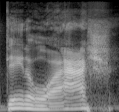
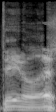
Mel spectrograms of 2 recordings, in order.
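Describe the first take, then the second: First: The surname is said to sound like 'lash'. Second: The surname is said not sounding like 'lash'. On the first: The speaker calls it right. "it's Dana Lash, according to Ben Shapiro" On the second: The speaker calls it wrong. "Now I'm saying it wrong"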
